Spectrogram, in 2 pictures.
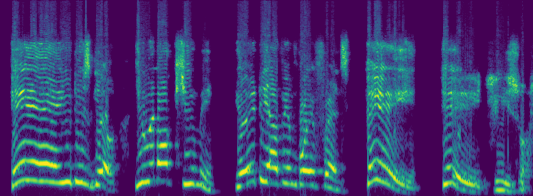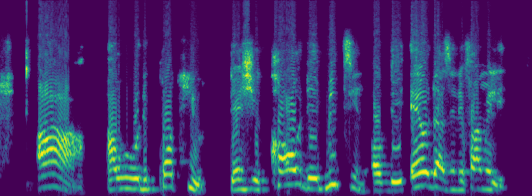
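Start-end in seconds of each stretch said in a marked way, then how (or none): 0.1-7.4 high, scolding mother's shout. Retelling how a mother reacted to a love letter: imitating a mother shouting. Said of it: "She just shouted".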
